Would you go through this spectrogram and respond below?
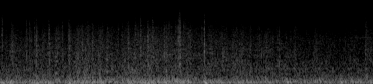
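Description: Massed musket fire in the Empire Total War video game, a dense crackling rattle of many shots with sharper pops, steady and moderately loud across the whole stretch, no talking.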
